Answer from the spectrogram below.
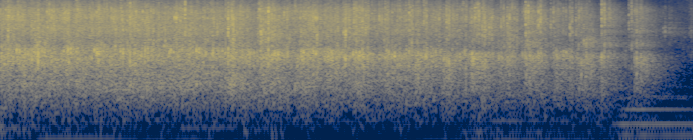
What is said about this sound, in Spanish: Vamos a darle un aplauso al Señor, si usted lo entiende.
